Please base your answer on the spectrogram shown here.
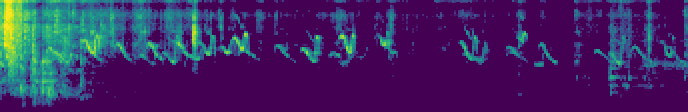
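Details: Feeding Grey francolin chicks, known locally as dakhni teetar, give a run of sharp high chirps in short clusters. A loud rustling burst comes at the start, and soft gaps separate the groups of peeps.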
